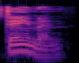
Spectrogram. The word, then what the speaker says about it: Damon: tutor in music was Damon whose name they say should be pronounced with the first syllable short Aristotle however says that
